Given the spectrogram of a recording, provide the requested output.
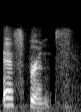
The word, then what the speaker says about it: Esperance: She's in Esperance. Is that how you say it? It's in Australia. Esperance.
